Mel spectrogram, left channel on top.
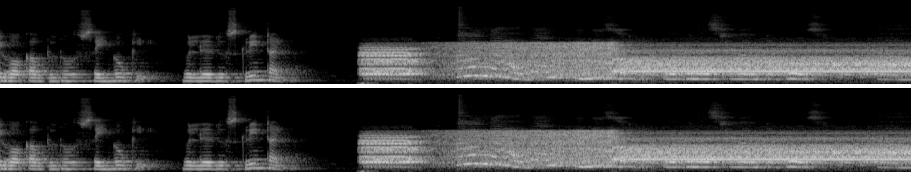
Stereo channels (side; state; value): both; identical; correlation 1.00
